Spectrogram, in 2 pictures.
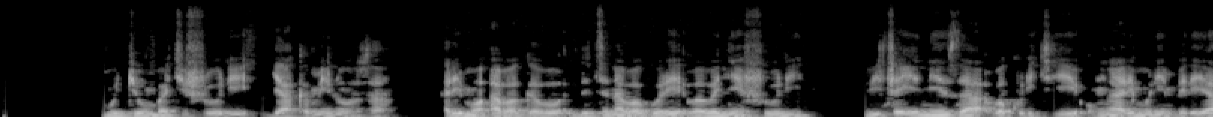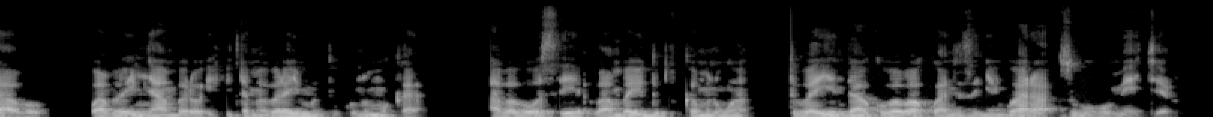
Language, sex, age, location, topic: Kinyarwanda, male, 25-35, Nyagatare, education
